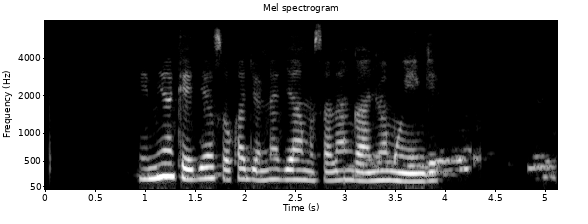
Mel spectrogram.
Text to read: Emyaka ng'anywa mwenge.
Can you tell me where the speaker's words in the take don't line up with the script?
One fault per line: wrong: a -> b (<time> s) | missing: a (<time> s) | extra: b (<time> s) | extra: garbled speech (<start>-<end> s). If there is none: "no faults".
extra: egyasooka gyonna gyamusala (1.4 s)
